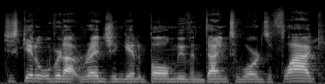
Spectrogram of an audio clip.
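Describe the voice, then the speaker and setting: A man's voice: medium pitch, level tone, fairly quick, bright, forceful tone. A man with a cold, chatting enthusiastically through golf gameplay commentary. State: has a cold, sniffly. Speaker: gaming channel host.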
